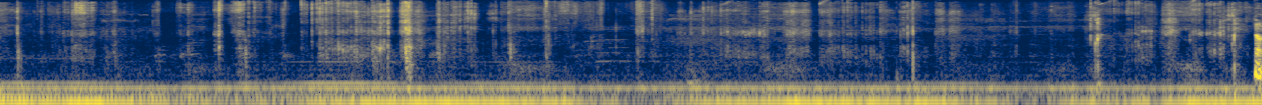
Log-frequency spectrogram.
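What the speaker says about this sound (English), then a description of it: "So I need my scissors." Scissors snip and crunch through craft paper close by, with repeated cuts scraping over a steady low background hum and no talking.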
